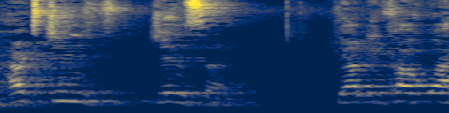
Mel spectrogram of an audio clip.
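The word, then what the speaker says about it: Hutchinson: क्या लिखा हुआ है, आरसी हटचिंसन। थोड़ा सा उच्चारण ऐसे करेंगे, HUT से हट होगा और उसके बाद क्या है, देखिए CHINSON, यही आपको आंसर देना है।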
